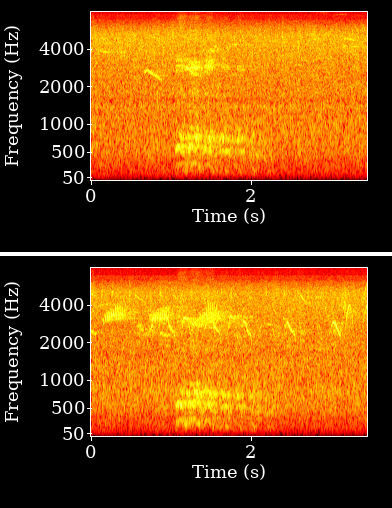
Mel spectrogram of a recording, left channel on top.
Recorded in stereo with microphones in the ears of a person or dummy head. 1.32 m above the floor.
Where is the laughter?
80° left, 6.5 m; by 2.3 s 85° left, 6.5 m.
